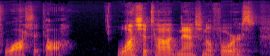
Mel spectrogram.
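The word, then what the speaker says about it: Ouachita: Lake Wachita, but then I found out from Oh, people that live there, it's Washita.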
